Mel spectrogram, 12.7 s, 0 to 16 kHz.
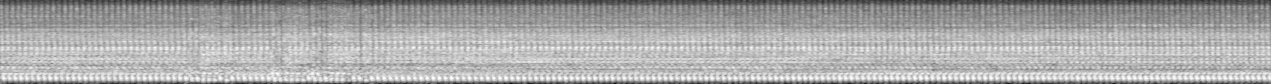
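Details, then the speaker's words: Briggs & Stratton Model 14 6HP flathead side-shaft single cylinder: fast steady chatter at idle with a faint light knock on each firing pulse, slight rod knock. It smokes a lot; a new rod and possibly a piston are planned. "well guys seem like it's a pretty good running engine just wanted to rebuild it of course it's smoking a lot it's not like a rod knocking to a little bit"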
